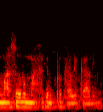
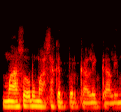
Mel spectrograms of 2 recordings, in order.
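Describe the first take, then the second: First: Masuk rumah sakit berkali-kali repeated much softer and lower; a quiet echo of the line, sinking away. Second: Said in the usual way. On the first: Shown as a demonstration. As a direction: let the repeat fall to a hush.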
